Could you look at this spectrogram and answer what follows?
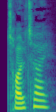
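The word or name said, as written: TROLDTØJ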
